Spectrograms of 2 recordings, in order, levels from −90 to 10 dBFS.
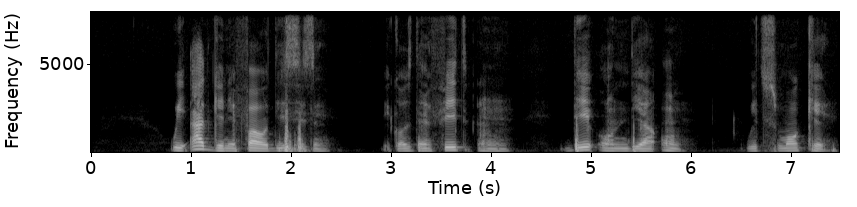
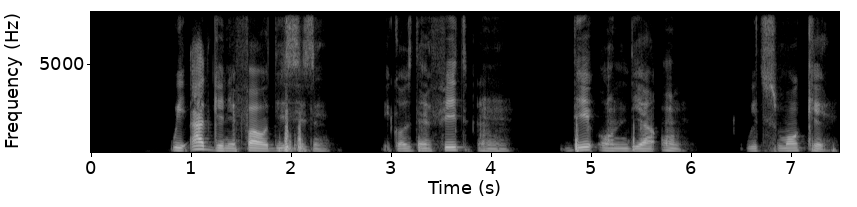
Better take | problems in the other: first | noise reduction (neural mask model Resemble Enhance denoiser)

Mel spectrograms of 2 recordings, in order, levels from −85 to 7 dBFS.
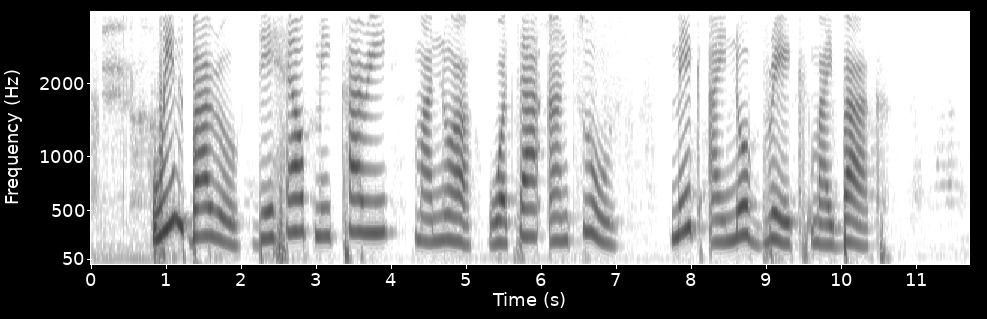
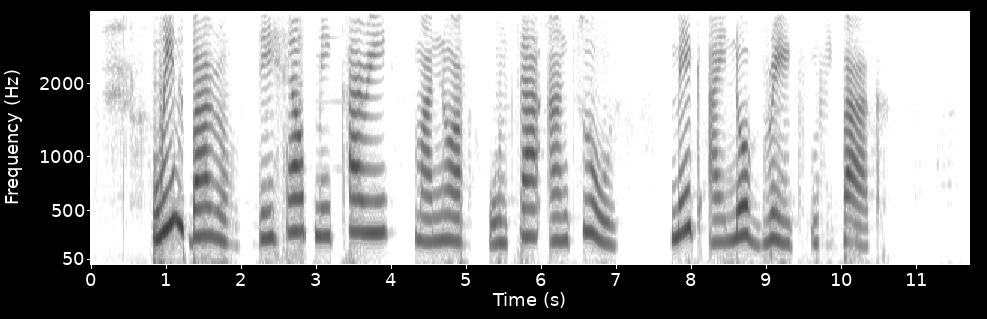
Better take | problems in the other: first | noise reduction (neural separator model SepFormer WHAM!)

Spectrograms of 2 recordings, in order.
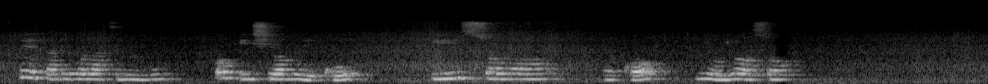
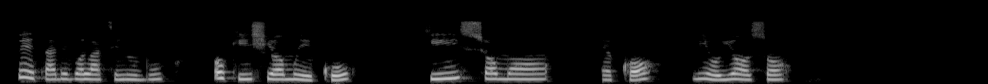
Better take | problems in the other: second | background sound (Waves, surf); 20 dB below the speech // room echo; dies away in 0.6 s

